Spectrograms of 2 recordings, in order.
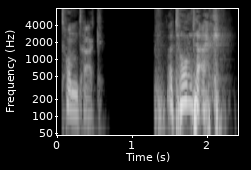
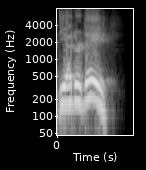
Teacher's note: Irish people don't really pronounce TH sounds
